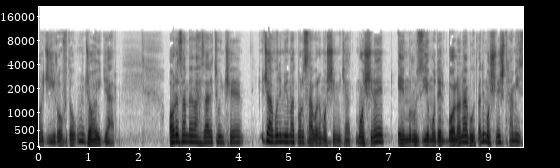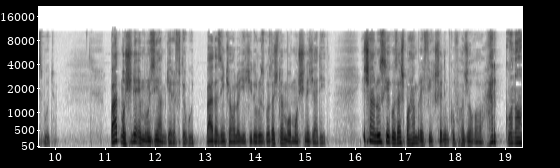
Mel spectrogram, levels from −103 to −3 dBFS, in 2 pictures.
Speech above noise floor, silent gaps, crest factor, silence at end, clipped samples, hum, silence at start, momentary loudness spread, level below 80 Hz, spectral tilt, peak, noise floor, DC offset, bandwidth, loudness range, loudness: 41 dB; none; 16 dB; 0 s; under 0.1%; none; 0 s; 10 LU; -60 dBFS; -6 dB/octave; 0 dBFS; -57 dBFS; under 0.1%; 11 kHz; 3 LU; -17 LUFS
